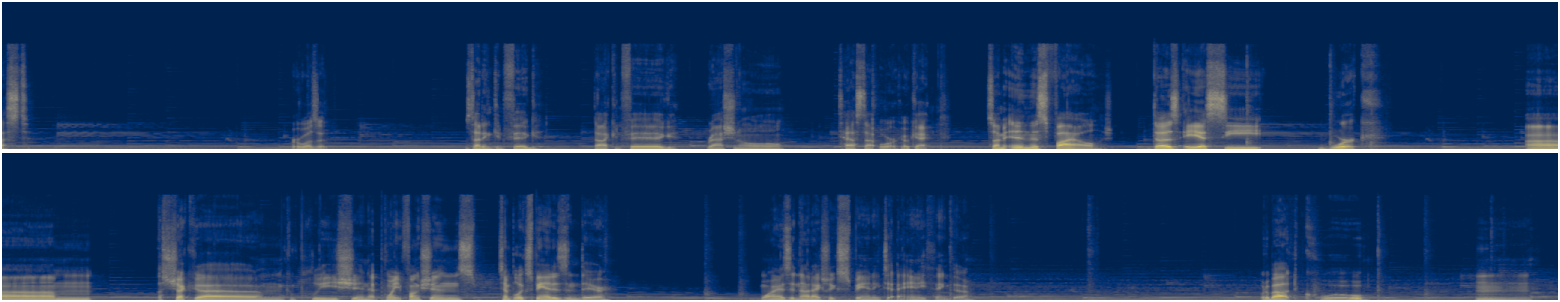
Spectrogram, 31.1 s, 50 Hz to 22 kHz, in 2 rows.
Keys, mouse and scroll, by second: 0.0-2.0 typing, 2.9 ctrl+g, 4.7 ctrl+f, 5.2 alt+h, 5.6-8.3 typing, 7.9 Tab, 8.6 Return, 9.4-12.2 typing, 12.4 ctrl+alt+i, 13.2 ctrl+alt+i, 13.6 ctrl+alt+i, 14.0 ctrl+g, 14.8 a, 17.1 Escape, 18.1-22.1 typing, 22.5 ctrl+alt+i, 22.9 ctrl+alt+i, 23.5 ctrl+alt+i, 23.9 Escape, 24.3 a, 24.4 BackSpace, 24.6 BackSpace, 25.0 ctrl+alt+i, 25.4 ctrl+alt+i, 26.3 Escape, 26.5-29.2 typing, 29.7 ctrl+alt+i, 30.4 Escape.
